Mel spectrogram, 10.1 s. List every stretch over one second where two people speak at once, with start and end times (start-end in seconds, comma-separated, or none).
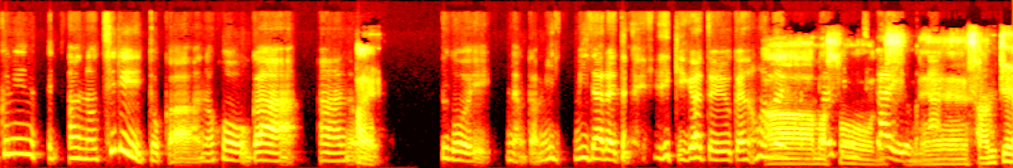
7.6-9.5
